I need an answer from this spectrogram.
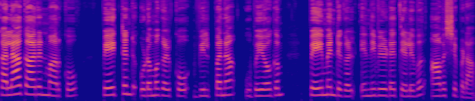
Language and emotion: Malayalam, neutral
